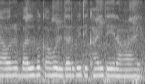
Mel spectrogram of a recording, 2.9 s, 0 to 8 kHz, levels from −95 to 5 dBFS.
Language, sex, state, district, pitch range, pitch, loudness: Hindi, female, Bihar, Sitamarhi, 210-220 Hz, 215 Hz, -13 LUFS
